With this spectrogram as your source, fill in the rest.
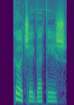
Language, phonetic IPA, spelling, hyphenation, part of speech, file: Hungarian, [ˈkølt͡ʃeːɡvɛteːʃ], költségvetés, költ‧ség‧ve‧tés, noun, Hu-költségvetés.ogg
- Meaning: 1. budget (amount of money or resources) 2. budget (itemized summary of intended expenditure)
